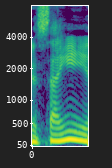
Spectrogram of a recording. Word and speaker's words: Assange: But apparently she slags off Julian Assange in the interview. – Mm. – By the way, this is how everyone should pronounce his name.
